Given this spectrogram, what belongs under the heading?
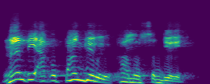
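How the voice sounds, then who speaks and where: A man voicing God, calm and commanding. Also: sits high, moderate pace. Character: God, a patient, commanding divine voice. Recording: dull lo-fi recording.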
